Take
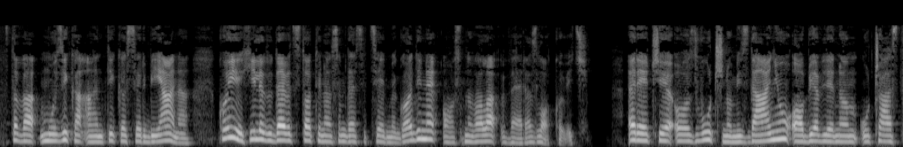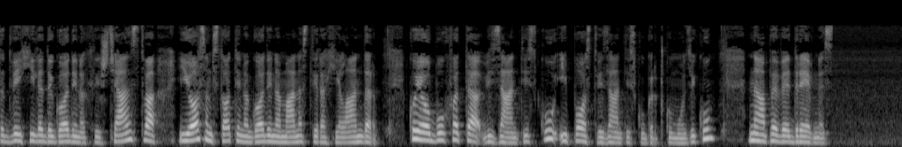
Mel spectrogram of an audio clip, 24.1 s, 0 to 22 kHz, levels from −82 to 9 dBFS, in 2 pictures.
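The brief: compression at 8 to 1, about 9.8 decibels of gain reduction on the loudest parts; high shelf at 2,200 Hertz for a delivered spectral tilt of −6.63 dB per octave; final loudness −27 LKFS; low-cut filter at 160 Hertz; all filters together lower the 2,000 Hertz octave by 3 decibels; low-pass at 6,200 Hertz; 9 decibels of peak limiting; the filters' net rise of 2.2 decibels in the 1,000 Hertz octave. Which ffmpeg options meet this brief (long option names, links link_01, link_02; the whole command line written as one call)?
ffmpeg -i in.wav -af "highpass=160,lowpass=6200,equalizer=frequency=1000:width_type=o:gain=5,equalizer=frequency=2000:width_type=o:gain=-3,highshelf=frequency=2200:gain=-7,acompressor=threshold=-18dB:ratio=8,volume=0.5dB,alimiter=limit=-16dB:level=0:latency=1" out.wav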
